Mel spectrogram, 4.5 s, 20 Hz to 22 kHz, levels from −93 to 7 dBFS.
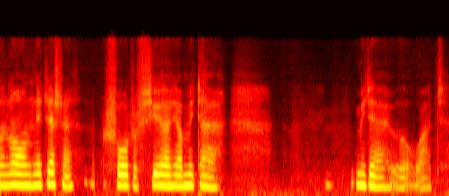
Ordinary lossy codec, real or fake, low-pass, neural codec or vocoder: Opus, 64 kbps; fake; 10.8 kHz; codec, 16 kHz in and 24 kHz out, 0.6 kbps, FocalCodec, streaming, 4096 codes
